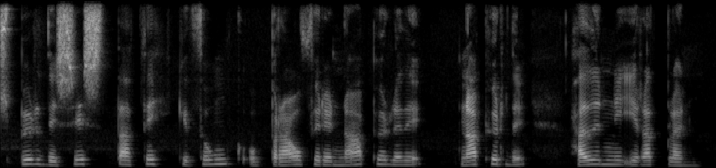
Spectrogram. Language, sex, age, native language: Icelandic, female, 40-49, Icelandic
